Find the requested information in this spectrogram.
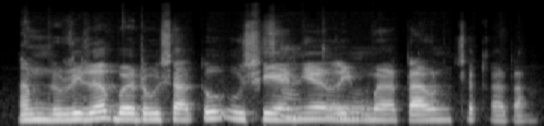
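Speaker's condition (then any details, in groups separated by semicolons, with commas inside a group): Cerebral palsy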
